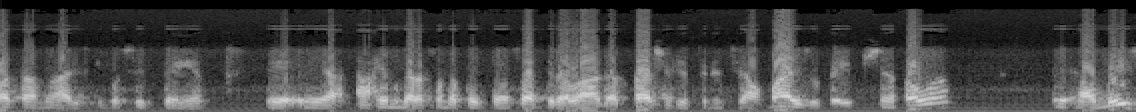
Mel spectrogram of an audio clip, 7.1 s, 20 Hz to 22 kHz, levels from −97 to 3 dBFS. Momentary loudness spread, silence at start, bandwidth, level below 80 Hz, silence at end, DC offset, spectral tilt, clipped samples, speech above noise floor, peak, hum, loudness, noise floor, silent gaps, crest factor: 13 LU; 0 s; 15.5 kHz; -54 dBFS; 0 s; under 0.1%; -4.5 dB/octave; under 0.1%; 31 dB; -8 dBFS; 60 Hz at -60 dBFS; -23 LUFS; -53 dBFS; none; 14 dB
